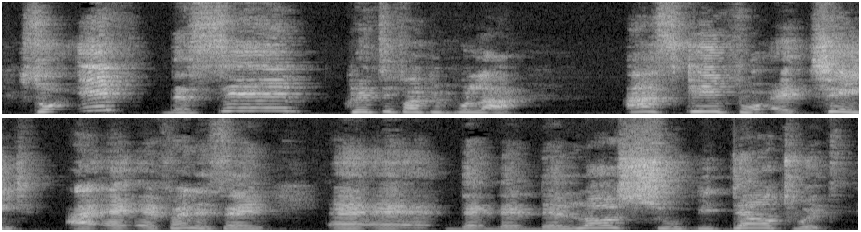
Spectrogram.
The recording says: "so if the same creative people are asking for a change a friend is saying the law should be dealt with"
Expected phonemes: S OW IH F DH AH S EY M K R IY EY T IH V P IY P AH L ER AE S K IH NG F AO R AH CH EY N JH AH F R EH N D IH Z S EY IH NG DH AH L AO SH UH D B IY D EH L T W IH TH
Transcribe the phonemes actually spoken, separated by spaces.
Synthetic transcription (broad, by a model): S OW IH F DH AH S EY M K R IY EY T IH F P IY P AH L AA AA S K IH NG F AO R AH CH EY N JH AH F EH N IH S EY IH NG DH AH L AO SH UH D B IY D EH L T W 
